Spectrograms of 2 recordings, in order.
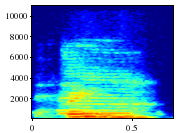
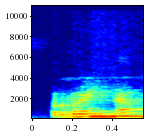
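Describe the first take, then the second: First: The R is said as in La Paz. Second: The R is said the standard way. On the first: "una persona de La Paz, por ejemplo, que pronuncia la, la palabra, la R" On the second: "como tiene que ser"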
